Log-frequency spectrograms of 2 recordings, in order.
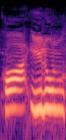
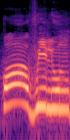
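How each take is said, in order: First: The middle consonant is a glottal stop. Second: The middle consonant is a w sound. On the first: The speaker calls it right. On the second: The speaker calls it wrong.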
